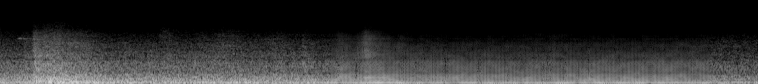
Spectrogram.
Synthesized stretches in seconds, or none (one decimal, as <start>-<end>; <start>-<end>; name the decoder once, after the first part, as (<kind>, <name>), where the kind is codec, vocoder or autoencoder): 3.3-7.1 (vocoder, Vocos)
